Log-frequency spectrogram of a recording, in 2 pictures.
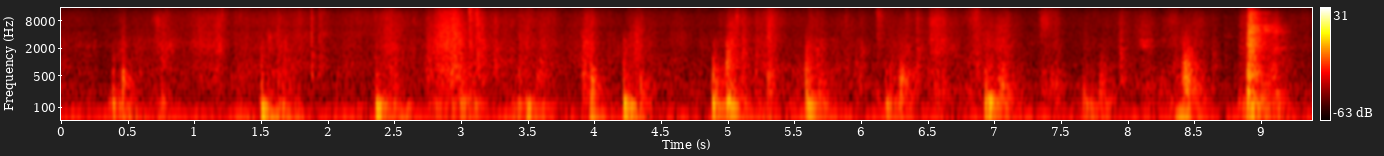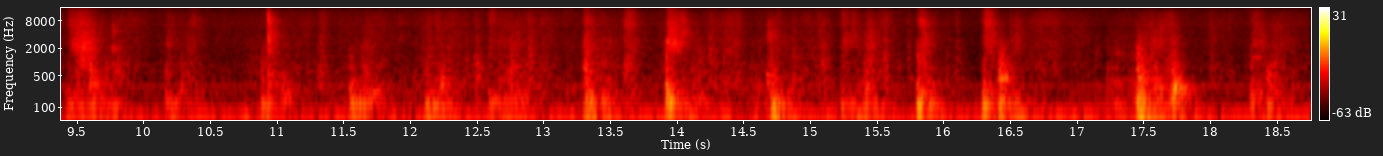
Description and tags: footsteps on wooden floor
Me walking on a wooden floor. It sounds a bit hollow. Recorded with a Sony HI-MD walkman MZ-NH1 minidisc recorder and two Shure WL183.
